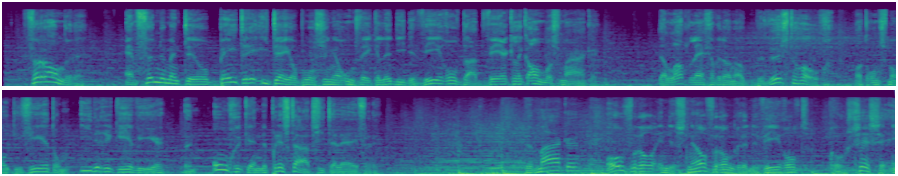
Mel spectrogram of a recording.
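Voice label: Dutch male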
